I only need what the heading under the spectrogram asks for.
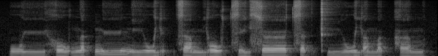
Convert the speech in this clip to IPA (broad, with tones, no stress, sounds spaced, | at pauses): w yː˨ h o˨˩ w n̪ ɐ˨˥ k̚ ŋ yː˥ n̪ iː˨ w j ɪ˨ k̚ s ɐ˨˧ m j o˧ w t͡s e˨˩ j s œː˥ t͡s ɐ˥ k̚ t̪ʰ iː˨˥ w j ɐ˧ m ɐ˧ k̚ h ɐ˧ m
